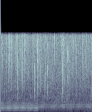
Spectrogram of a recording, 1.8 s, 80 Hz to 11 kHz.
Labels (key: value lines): label: biophony, croak
recorder: SoundTrap 500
